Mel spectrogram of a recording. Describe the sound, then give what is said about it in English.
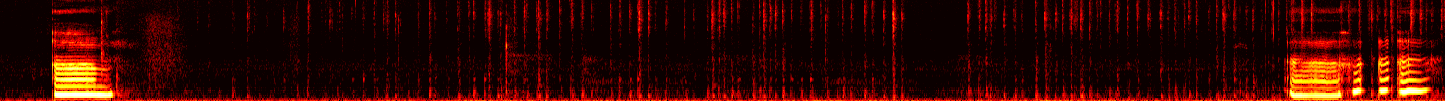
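Soft, steady clicking of someone typing on a computer keyboard, quiet and continuous, bracketed by short electronic beeps from the computer at the start and again near the end. “Don't know if you can hear me typing.”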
